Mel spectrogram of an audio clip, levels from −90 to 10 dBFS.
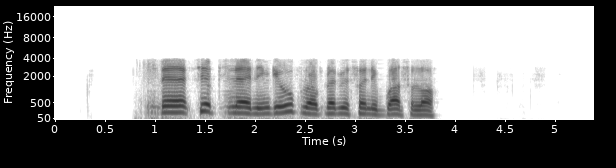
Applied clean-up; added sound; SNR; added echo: neural separator model SepFormer WHAMR!.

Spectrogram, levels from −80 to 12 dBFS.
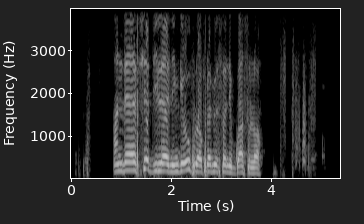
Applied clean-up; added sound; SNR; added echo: none; none; none; none.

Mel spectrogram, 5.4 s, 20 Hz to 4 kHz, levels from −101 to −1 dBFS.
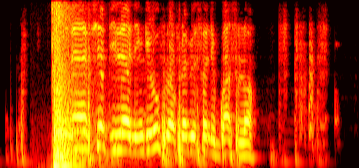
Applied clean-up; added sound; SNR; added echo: none; Slam; -1 dB; reverberation time 0.2 s.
